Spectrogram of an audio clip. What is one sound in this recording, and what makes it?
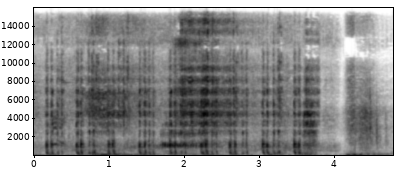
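An elk's hooves thud steadily on snowy ground.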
